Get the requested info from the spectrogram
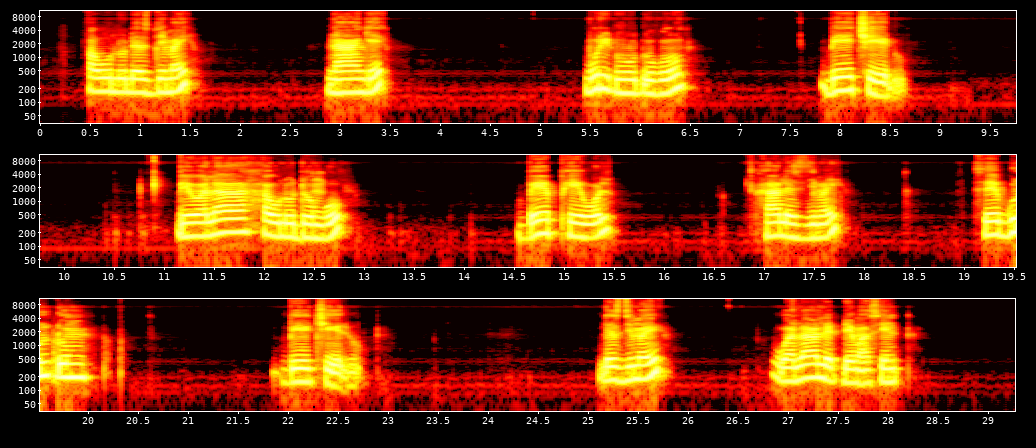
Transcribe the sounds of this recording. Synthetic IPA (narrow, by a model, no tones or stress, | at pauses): hawlules̬dimaj | naːŋɡɛ | ɓuɾiɗuːɗuɡɔ | bɛt͡ʃeːɗṵ | ɓɛwalahawludɔŋɡɔ | bɛpʰɛwɔl | hales̬dimaj | sɛjɡulɗum | bɛt͡ʃeːɗu | les̬dimaj | walalɛɗːɛmasin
